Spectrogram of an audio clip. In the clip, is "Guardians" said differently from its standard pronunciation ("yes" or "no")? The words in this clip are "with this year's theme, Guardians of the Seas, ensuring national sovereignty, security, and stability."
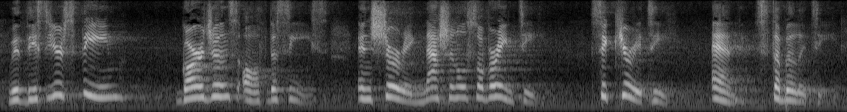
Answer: yes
